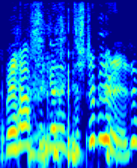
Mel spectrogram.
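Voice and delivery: high, strained Muppet-like voice, drawn out; hammed-up squeaky impression, slowly wailed; Jordan Peterson. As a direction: play him as an upset Muppet. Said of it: "Your Jordan Peterson's hilarious".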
